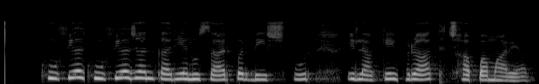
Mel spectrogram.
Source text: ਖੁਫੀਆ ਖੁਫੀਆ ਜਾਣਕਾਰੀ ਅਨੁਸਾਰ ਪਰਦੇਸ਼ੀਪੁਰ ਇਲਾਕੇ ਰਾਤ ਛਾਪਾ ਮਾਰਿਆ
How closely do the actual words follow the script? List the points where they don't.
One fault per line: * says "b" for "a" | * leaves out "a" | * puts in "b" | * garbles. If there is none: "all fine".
all fine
